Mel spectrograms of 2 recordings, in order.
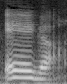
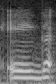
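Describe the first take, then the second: First: The first vowel is a plain long e. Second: The first vowel glides from e to i. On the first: It is how Japanese speakers say it. The speaker calls it right. "Yang betul adalah ega" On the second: It is how foreign learners say it. The speaker calls it wrong. "itu sebutan kita aja orang asing"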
